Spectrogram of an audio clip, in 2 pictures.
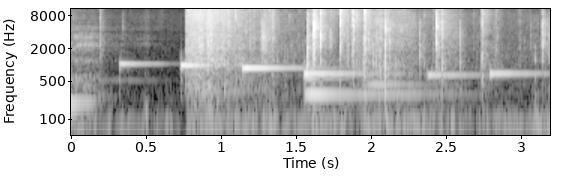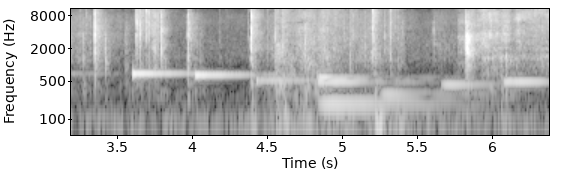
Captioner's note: vinyl sound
